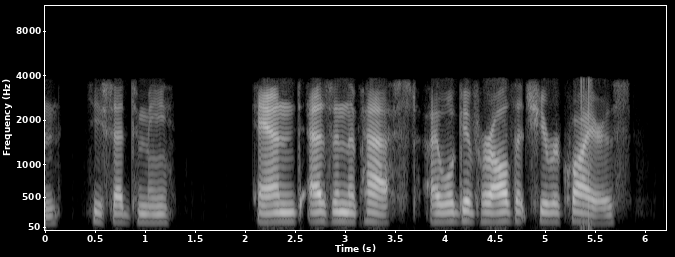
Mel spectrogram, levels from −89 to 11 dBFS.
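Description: A speech recording carried over a G.711 telephone channel, band-limited to roughly 250 Hz to 3.5 kHz, carries a short burst of bit errors on a digital phone line from about 5.36 to 5.46 s. A few tenths of a percent of the transmitted bits were flipped there, and each flip corrupts a single sample, producing a cluster of sharp ticks layered over the speech. On a waveform these appear as isolated one-sample spikes, and on a spectrogram as thin vertical broadband streaks.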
